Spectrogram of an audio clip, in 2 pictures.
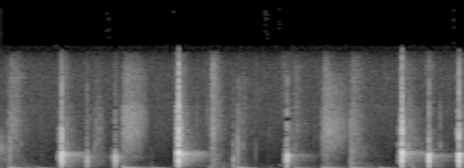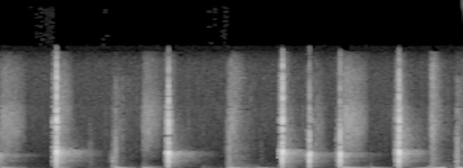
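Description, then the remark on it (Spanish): Rhythmic flamenco palmas for a bulería: sharp, bright hand claps in a syncopated pattern, some accented louder than others, repeating steadily for several seconds with no talking. “¿Cómo se hace palmas?”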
